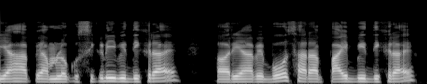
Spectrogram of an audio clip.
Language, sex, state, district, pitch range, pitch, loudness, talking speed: Hindi, male, West Bengal, Alipurduar, 130-145 Hz, 135 Hz, -16 LUFS, 280 wpm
